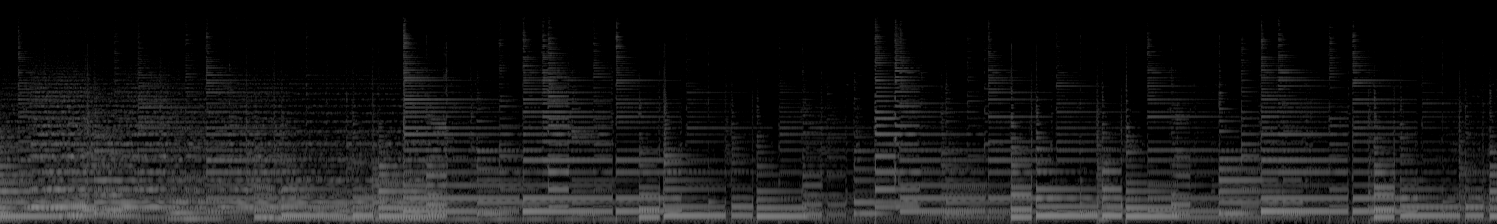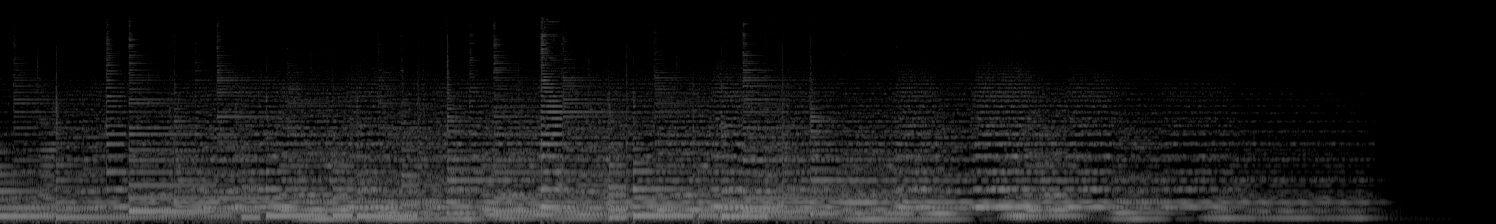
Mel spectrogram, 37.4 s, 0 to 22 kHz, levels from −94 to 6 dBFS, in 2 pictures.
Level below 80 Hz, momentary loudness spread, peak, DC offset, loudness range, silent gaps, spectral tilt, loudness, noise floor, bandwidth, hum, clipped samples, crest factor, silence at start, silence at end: -78 dBFS; 11 LU; -32 dBFS; under 0.1%; 6 LU; none; -7 dB/octave; -50 LUFS; under -90 dBFS; 16 kHz; none; under 0.1%; 18 dB; 0 s; 1.45 s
